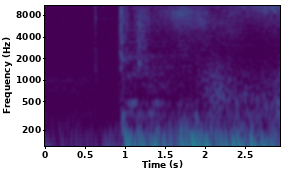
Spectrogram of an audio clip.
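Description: A deep magical blast roars and rumbles.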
